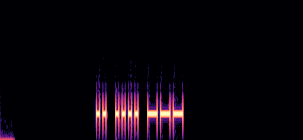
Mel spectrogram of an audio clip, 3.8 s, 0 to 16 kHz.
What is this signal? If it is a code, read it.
Morse code, heard as a keyed tone, about 31 wpm, 700 Hz. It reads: IHO
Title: USA Call Sign Postfixes - 3 Letters 30wpm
